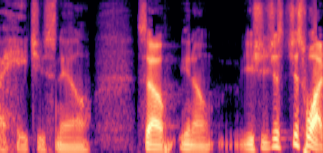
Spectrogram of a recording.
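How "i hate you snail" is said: hushed whisper, much quieter and lower. Podcast host imagining what one fish whispers to the snail; whispering. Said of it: "He's whispering things at him like".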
